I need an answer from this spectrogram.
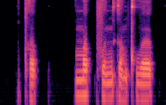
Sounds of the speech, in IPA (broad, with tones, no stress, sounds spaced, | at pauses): pʰ ɐ˨ p̚ | m ɐ˧ p̚ f ɵ˨˧ n k ɐ˨˩ m kʷʰ œː˧ k̚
